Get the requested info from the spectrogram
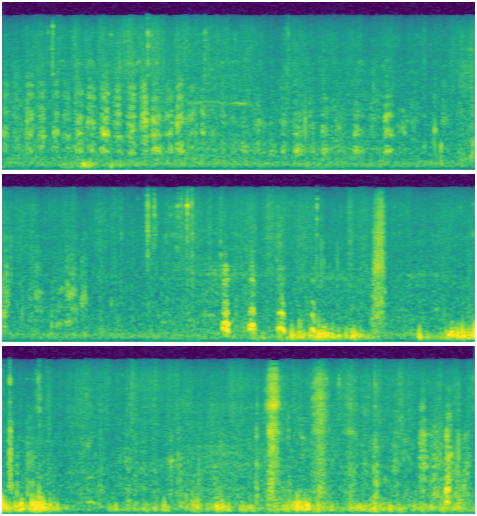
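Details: Dogs on an outdoor group puppy hike, including puppies and an adult therapy dog named Ty, pausing from chasing a green monkey toy; rapid rhythmic panting, roughly four breaths a second, with scattered sharp clicks and brief rustling.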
